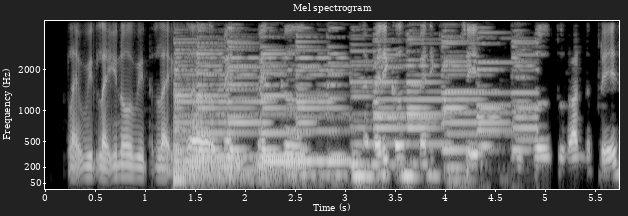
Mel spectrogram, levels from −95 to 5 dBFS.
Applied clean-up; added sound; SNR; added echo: classical method Wiener filter.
